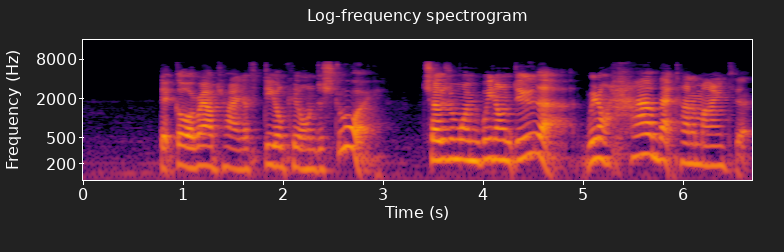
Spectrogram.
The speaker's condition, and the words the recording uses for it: No condition.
